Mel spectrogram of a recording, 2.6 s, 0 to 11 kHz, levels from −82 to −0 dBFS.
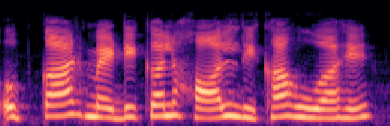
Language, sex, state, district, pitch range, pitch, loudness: Hindi, female, Bihar, Madhepura, 240-285 Hz, 260 Hz, -13 LUFS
